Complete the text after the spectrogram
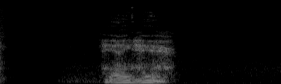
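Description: Another man answers nervously, close by.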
